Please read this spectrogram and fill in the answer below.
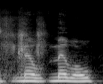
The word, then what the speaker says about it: Millwall: Don't pronounce any of the L's. Millwall.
